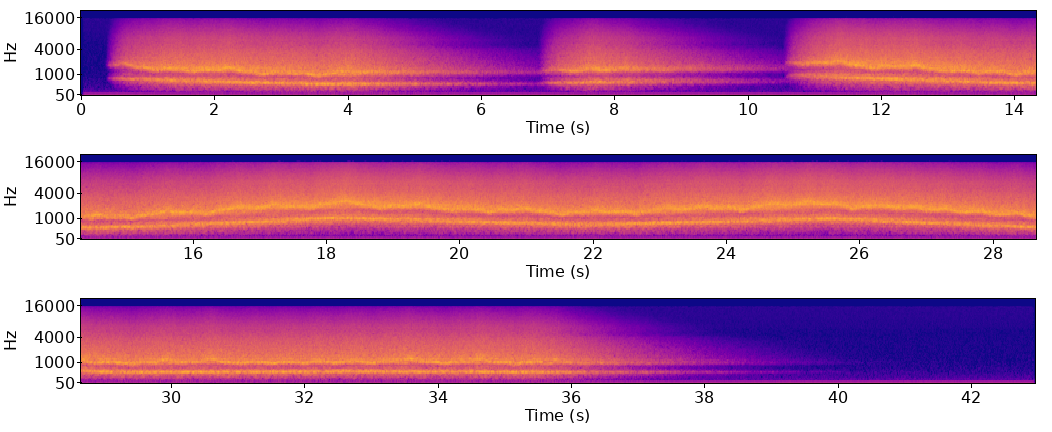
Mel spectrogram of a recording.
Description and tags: Desert wind stereo
Desert, stereo, wind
